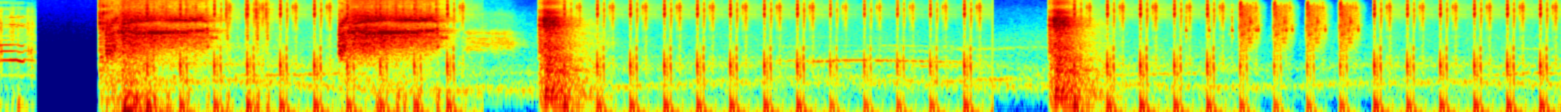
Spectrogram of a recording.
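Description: Footsteps run quickly and steadily on a hard floor.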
